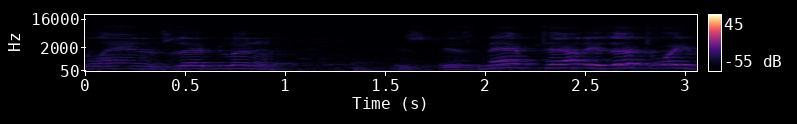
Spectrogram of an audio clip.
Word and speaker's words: Naphtali: Is Naphtali, is that the way you pronounce that, Leland?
